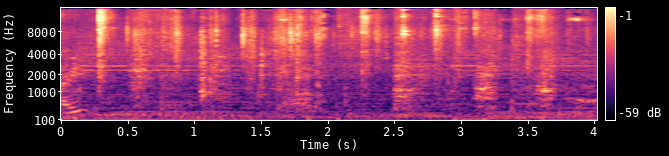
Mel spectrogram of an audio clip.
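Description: A dog whimpering and giving short yips, heard faintly among scattered clicks and knocks.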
